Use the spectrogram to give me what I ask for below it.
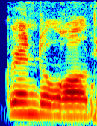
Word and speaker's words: Grindelwald: How do you say his name? Grindelwald? – Grindelwald, yeah. Grindelwald. It's just him Johnny and Grindelwald Depp.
